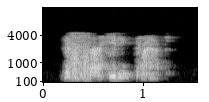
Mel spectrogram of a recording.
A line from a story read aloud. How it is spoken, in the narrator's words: their guide whispered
